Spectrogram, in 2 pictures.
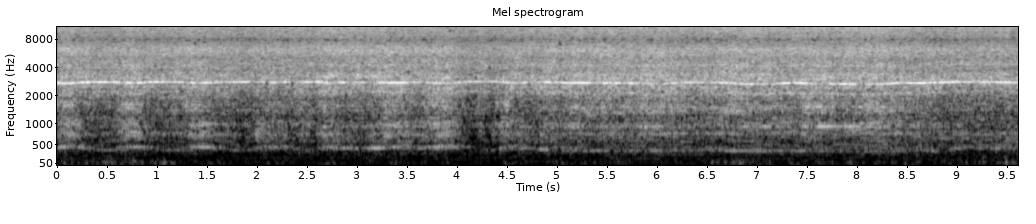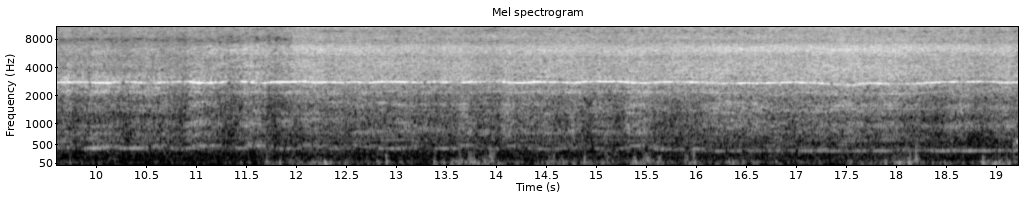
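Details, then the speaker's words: Horse at the vet, after a chiropractic adjustment and blood draw, having its teeth floated: a continuous high whining grind as a power float files the horse's back teeth, with a steady high tone throughout. "and now they are currently working on his teeth called floating floating their teeth"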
